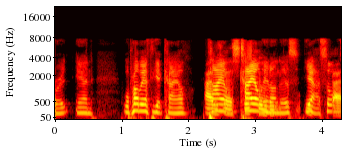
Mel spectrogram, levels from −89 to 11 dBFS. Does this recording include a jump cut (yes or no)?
yes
